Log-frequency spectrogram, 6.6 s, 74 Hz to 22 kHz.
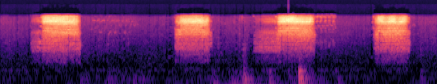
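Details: Feeding time at a barn owl nest, September 2019 dawn: four loud breathy hisses about a second apart in pairs, with faint scuffling between them.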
